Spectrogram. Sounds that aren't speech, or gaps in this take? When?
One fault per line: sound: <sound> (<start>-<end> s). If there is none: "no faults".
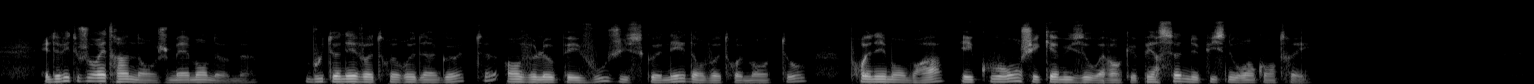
no faults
